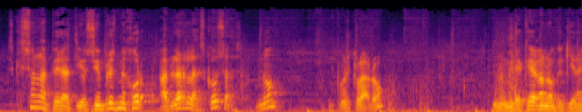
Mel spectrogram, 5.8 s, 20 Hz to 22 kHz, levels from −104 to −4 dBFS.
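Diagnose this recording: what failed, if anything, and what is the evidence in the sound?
The compressed stream carries damaged data near the end: at 4.82 to 4.88 s the decoder misreads corrupted frames, loses sync and hunts for the next valid header. For about 56 ms this comes out as a brief glitch in the sound.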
